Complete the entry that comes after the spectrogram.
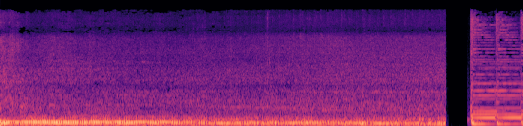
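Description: A motor vehicle engine running steadily, a low even hum. It cuts off suddenly about six seconds in, and after a short silence plucked acoustic guitar music begins.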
